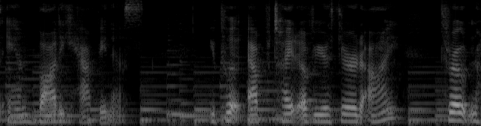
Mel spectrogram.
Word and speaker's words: apatite: a sweet there's sweet descriptions right apatite Oh apatite not the way you think it's spelled you know it's not about wanting to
